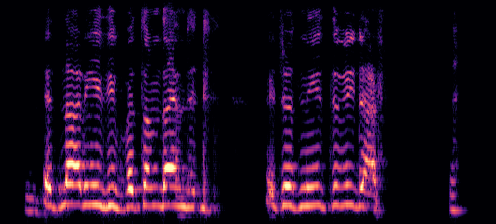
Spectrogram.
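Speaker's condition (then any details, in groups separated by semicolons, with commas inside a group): Cerebral palsy; needs help getting around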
